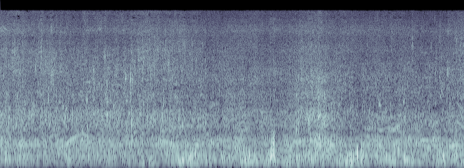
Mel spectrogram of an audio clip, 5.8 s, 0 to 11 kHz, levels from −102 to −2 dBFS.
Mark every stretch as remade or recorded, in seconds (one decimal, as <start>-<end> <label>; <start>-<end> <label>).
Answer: 0.0-2.8 recorded; 2.8-3.7 remade; 3.7-5.8 recorded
